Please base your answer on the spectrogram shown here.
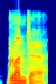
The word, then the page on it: grunter: British English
